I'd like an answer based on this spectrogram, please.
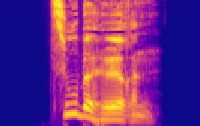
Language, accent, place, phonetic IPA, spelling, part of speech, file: German, Germany, Berlin, [ˈt͡suːbəˌhøːʁən], Zubehören, noun, De-Zubehören.ogg
- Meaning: dative plural of Zubehör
